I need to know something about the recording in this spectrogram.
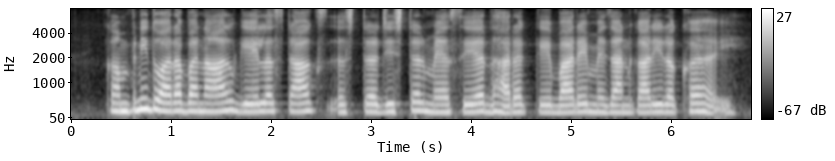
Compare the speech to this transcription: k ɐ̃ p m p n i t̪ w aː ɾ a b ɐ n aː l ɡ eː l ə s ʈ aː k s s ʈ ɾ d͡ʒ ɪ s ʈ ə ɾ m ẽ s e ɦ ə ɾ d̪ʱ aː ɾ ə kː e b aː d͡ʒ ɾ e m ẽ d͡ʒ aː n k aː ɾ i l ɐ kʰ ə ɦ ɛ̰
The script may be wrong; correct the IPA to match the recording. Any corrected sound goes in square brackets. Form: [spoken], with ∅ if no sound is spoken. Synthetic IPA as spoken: k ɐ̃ [∅] m p n i [d̪] w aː ɾ a b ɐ n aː l ɡ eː l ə s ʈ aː k s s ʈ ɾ d͡ʒ ɪ s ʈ ə ɾ m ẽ s e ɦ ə ɾ d̪ʱ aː ɾ ə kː e b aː [∅] ɾ e m ẽ d͡ʒ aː n k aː ɾ i [ɾ] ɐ kʰ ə ɦ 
